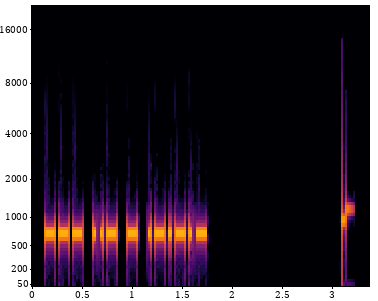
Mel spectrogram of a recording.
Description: Morse code, heard as a keyed tone, about 34 wpm, 700 Hz. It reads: OUT.
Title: Sentences from Top 1000 Words - Review Part 4 - 35wpm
